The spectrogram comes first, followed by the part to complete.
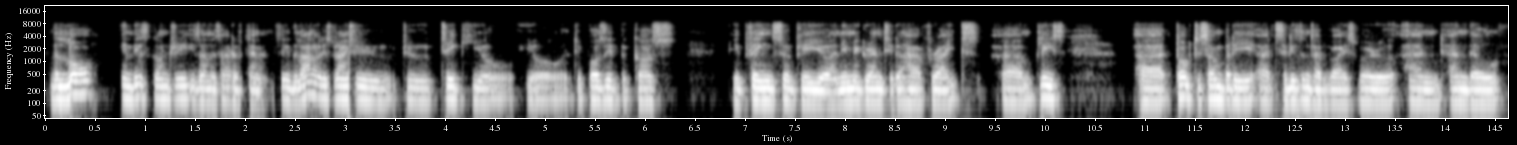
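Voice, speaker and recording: Gravelly, husky-voiced man pastor. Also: mid-range voice, fairly even intonation, moderate pace, mellow. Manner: earnest, repeats words, laughs lightly. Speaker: pastor and facilitator. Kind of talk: advice in an online talk.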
